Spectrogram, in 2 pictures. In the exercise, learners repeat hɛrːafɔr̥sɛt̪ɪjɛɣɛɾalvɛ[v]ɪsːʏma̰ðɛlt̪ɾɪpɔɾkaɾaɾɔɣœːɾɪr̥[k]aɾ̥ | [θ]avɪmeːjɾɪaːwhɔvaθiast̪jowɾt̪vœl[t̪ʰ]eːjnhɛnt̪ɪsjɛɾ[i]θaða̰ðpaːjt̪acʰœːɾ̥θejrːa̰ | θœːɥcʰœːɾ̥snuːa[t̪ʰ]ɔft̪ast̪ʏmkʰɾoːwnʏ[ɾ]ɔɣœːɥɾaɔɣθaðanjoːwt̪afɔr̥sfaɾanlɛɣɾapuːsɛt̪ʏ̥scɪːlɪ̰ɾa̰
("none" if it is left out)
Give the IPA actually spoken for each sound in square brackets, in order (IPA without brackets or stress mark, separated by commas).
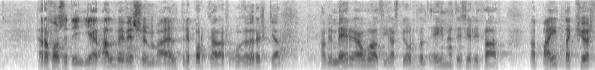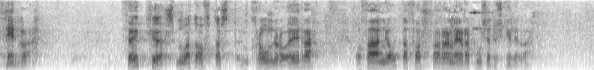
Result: v, c, h, t̪, i, t̪, ɾ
